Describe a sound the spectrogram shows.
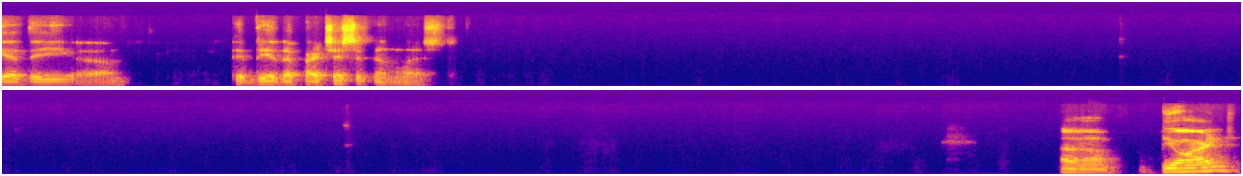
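An elderly man speaks calmly over an online call, with long pauses.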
